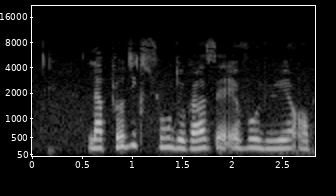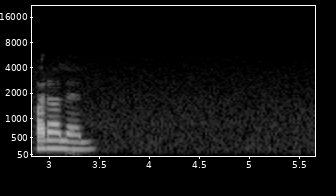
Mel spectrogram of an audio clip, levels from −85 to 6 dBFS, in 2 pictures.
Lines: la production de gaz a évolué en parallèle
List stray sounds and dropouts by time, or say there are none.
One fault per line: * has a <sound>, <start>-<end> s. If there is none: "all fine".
all fine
